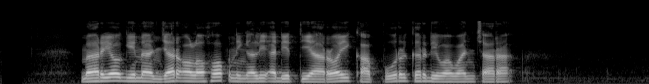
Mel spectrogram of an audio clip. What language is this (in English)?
Sundanese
